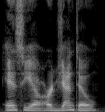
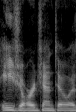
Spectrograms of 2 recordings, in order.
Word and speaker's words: Asia Argento: When Rose McGowan was asked about her friend Asia Argento, I believe that's how it's pronounced, or it's Asia Argento, as some might say.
